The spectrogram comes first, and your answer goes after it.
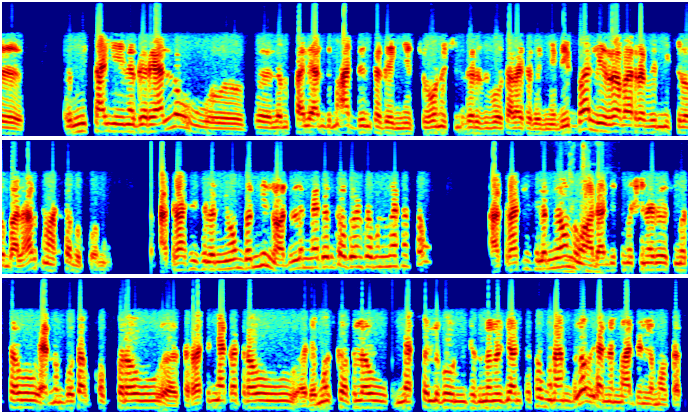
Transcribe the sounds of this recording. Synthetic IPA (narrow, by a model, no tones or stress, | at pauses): ɨmːit̪ʰːajːɛjnəɡəɾjalːəw | ləmɨsaleand̪maad̪ɨnt̪ʰəɡəɲːɛt͡ʃːjɛho̞nət͡ʃːnəɡəɾɨzbbo̞t̪ʰalajt̪ʰəɡəɲːɛmibalːirːaβarːəβjɛmːit͡ʃɪləwnbaləhaβt̪mast̪ʰʼəβɨkʼo̰nə̰w | ʔa̰t̪ɾas̬is̬ɨləmːiho̞nbəmːilnəwad̪ɨlːəmːijad̪əɾɡəwɡənzəβɨnəmːjasəsːaw | ʔa̰t̪ɾasisɨləmːihonːəwad̪ad̪ːisuməʃinəɾiwo̞t͡ʃːmət̪ːəwjanːɨnbo̞t̪ʰakʼo̞fɨɾəwsərːat̪ʰəɲːakʼət̪ʼɾəwəd̪əmozkʰəfləwəmːijasfəlːɨɡəwnt̪ʰeknolo̞d͡ʒijant̪ʼɨt̪ʰəwmɨnambɨləwjanːɨnmaad̪ːɨnləmawt̪ʼat̪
